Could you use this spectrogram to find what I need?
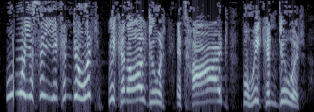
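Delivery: high, loud cheering-on; excited encouragement. Real, not acted. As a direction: whoop it up and rally the crowd. Cheering the congregation on after repeating.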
